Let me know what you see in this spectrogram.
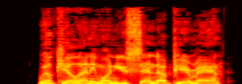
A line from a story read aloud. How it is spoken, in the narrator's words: Talbert shouted over the chainsaw's fury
